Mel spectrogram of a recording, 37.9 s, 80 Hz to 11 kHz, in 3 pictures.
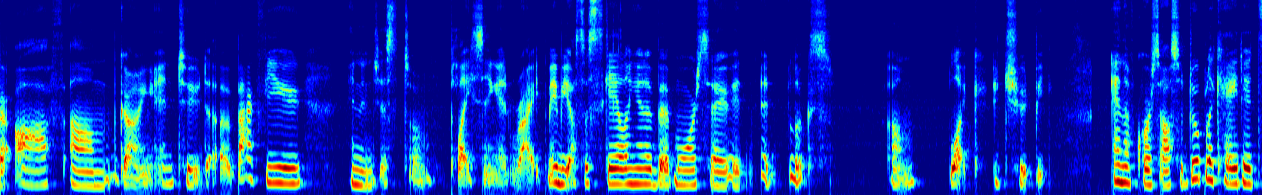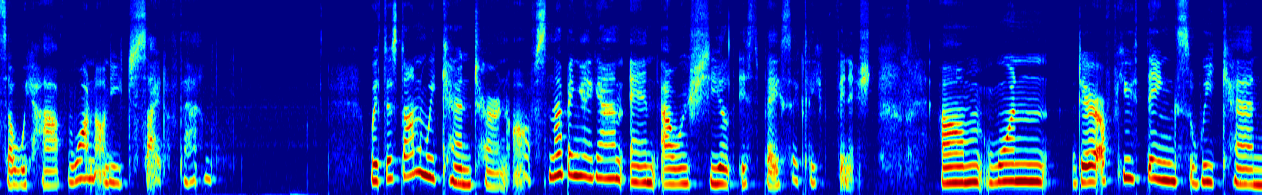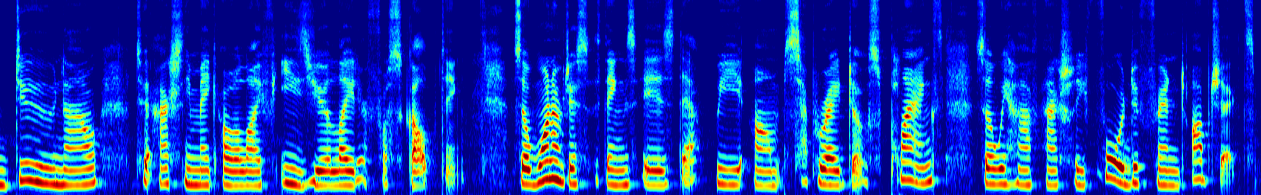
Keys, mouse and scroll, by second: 0.7 g, 2.4 click, 3.3 g, 7.2 shift+d, 11.0 s, 11.5 s, 12.1 g, 13.1 alt+a, 13.4 l, 13.7 s, 14.0 middle click, 15.0 scroll up 4, 15.3 middle click, 17.6 click, 17.9 scroll down 3, 18.2 middle click, 18.7 middle click, 19.1 Tab, 19.4 scroll down 2, 19.7 middle click, 20.2 click, 20.6 middle click, 22.1 click, 22.7 click, 27.1 scroll up 3, 27.4 middle click, 28.3-28.8 scroll down 2, 28.5 middle click, 31.9 click.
